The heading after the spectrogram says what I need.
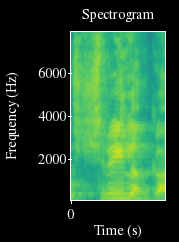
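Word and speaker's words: Sri Lanka: देखिए, इसकी जो रियल प्रोनाउंसिएशन है वो श्रीलंका है, लिखा SRI जाता है लेकिन इसको श्रीलंका पढ़ा जाता है, बोला जाता है।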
